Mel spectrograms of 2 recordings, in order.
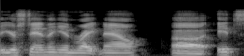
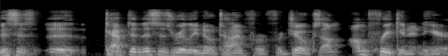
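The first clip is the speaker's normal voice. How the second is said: put-on pirate voice, quieter; 5 dB quieter than usual. Voicing Yoren, a sailor who is freaking out: Yoren's pirate voice. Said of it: "Why did Sam get to do a pirate voice?".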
